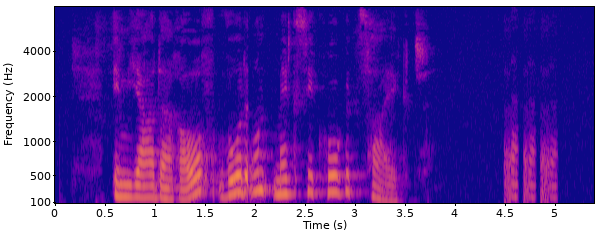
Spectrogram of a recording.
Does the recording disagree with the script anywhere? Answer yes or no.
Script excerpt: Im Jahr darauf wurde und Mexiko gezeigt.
no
